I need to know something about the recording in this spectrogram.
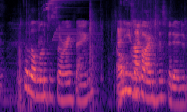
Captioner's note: chimes jingle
